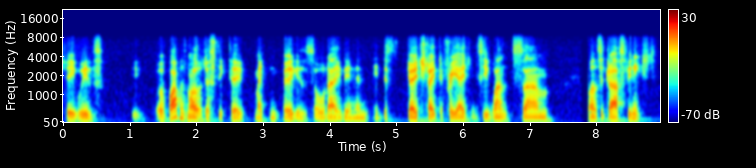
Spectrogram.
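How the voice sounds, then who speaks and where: A man's voice: low voice, moderate pace, fairly bright tone, dry recording. A man co-hosting a casual fantasy football chat, laid-back and jokey with lots of ums. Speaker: podcast co-host. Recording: dull lo-fi sound.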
